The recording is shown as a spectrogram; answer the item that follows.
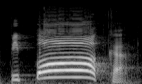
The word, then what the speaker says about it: pipoca: Pipoca. O pó demora mais.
